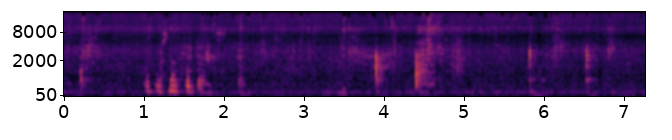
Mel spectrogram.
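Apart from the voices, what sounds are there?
food frying in oil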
